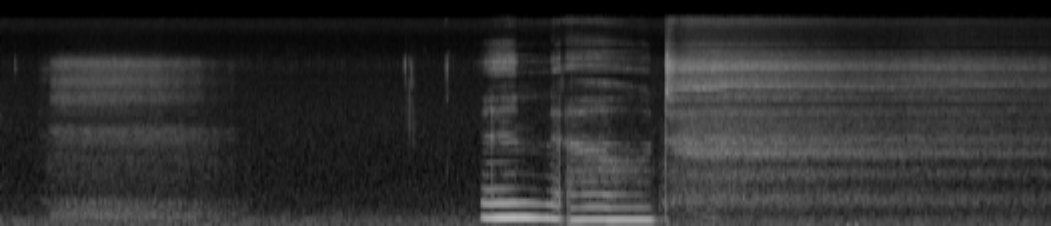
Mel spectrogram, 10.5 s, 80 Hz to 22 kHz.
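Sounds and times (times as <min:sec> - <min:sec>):
deep breath in during a guided meditation breathing exercise: 0:00.4 - 0:02.4, 0:06.7 - 0:10.5
speech: 0:04.8 - 0:06.3.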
